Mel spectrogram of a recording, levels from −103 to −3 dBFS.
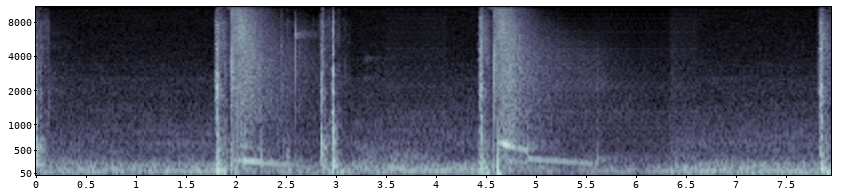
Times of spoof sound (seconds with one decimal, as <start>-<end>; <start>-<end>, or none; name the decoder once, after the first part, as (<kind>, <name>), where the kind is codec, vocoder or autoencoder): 3.5-4.1 (autoencoder, DAC-VAE); 5.2-6.6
